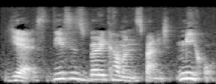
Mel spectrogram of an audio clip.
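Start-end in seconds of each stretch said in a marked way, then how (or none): 2.4-2.8 Mijo as one word, mi-jo, not mi hijo; contracted form. Shown as a demonstration. Teacher to students, modeling the contraction Mijo. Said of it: "No mi hijo, but mijo".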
